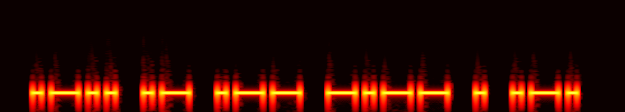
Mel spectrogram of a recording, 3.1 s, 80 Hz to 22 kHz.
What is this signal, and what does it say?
Morse code, heard as a keyed tone, about 29 wpm, 700 Hz. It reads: LAWYER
